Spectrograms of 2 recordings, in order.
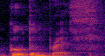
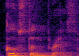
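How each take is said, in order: First: "Cowton" said without its middle s; mispronounced brand name. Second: "Cowston" with an s before the t; careful correction, sounding the s in "Cowston"; corrected brand name. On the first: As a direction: drop the s in "Cowton Press". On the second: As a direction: put the s back into "Cowston Press". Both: Real, not acted.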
